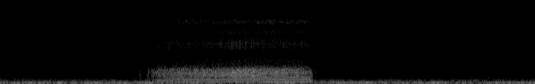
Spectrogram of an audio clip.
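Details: 16-year-old Miniature Dachshund napping after her weekly bath: a single drawn-out, rough, low rattling breath lasting about a second and a half against quiet room noise; a snore.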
